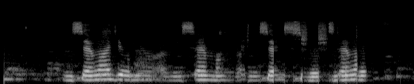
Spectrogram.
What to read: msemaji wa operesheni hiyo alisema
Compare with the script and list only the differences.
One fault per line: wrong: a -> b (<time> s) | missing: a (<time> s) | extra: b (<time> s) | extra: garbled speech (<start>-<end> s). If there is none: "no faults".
missing: operesheni (1.3 s)
extra: garbled speech (2.3-3.7 s)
